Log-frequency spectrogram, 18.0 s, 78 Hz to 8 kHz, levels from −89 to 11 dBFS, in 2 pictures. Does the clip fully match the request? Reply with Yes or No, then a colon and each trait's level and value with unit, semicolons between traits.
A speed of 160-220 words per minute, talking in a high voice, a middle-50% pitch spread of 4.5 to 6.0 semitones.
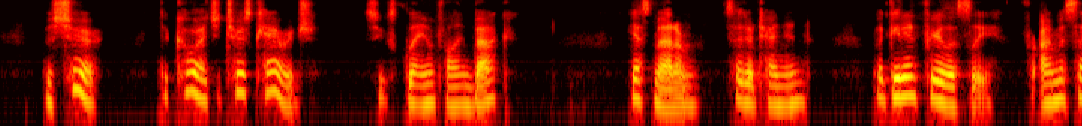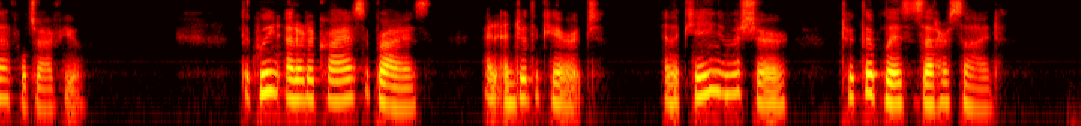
No: average, 145 wpm; high, 205 Hz; average, 5.2 semitones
